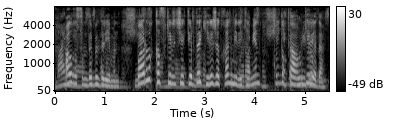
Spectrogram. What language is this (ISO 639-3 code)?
kaz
